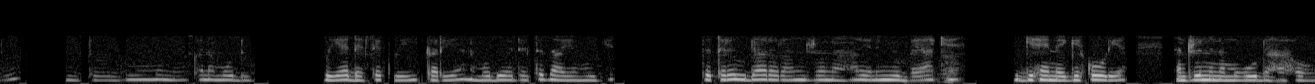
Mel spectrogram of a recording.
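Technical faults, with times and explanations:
0.05–6.09 s, automatic gain rising: voice and background swell together by about 14 dB over six seconds as the gain control slowly lifts a quiet input.
0.26–0.66 s, 2.68–3.24 s, 9.76–10.14 s (just before "ningĩ hena ĩngĩ kũrĩa"), comfort noise in place of the background: pauses become flat, featureless hiss, about 8, 25 and 24 dB quieter, likely synthetic noise filling untransmitted silence.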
